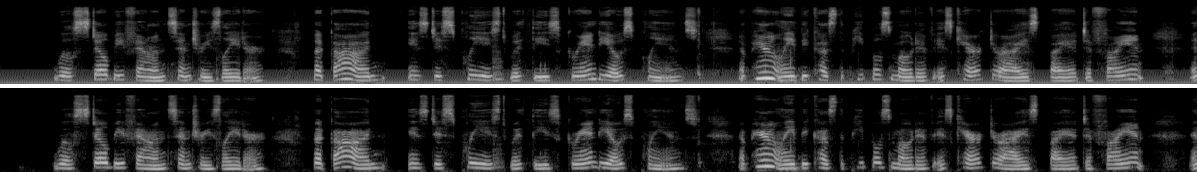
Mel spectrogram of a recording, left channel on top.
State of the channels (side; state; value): left; noise; hum, 17 dB below the sound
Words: will still be found centuries later. But God is displeased with these grandiose plans, apparently because the people's motive is characterized by a defiant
